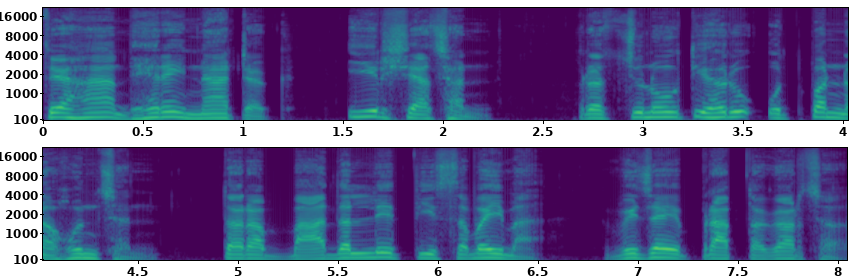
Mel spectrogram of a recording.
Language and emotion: Nepali, neutral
